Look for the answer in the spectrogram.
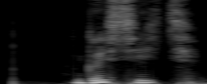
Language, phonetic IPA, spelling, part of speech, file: Russian, [ɡɐˈsʲitʲ], гасить, verb, Ru-гасить.ogg
- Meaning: 1. to put out, to extinguish 2. to turn off (light) 3. to cancel (debt); to make invalid 4. to quench 5. to slake (lime) 6. to kill (a ball) 7. to kill, to murder, to waste; to beat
